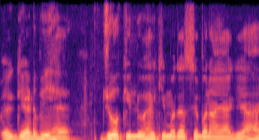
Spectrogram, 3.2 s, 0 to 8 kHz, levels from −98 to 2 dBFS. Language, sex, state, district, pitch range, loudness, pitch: Hindi, male, Jharkhand, Garhwa, 125-145 Hz, -14 LUFS, 135 Hz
